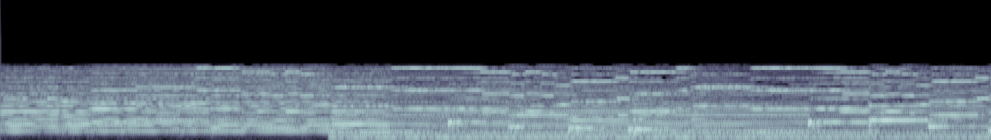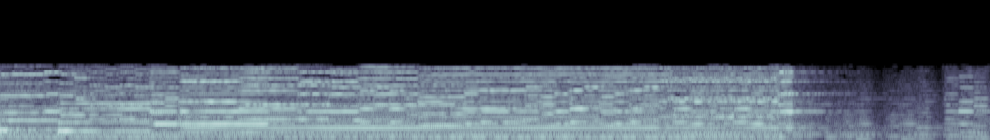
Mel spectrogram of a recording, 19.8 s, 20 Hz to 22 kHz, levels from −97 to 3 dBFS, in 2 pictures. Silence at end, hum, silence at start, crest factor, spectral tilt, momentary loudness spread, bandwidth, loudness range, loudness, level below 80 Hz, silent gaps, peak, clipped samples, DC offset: 0 s; none; 0 s; 14 dB; -10 dB/octave; 4 LU; 4 kHz; 2 LU; -22 LUFS; -42 dBFS; none; -8 dBFS; under 0.1%; under 0.1%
